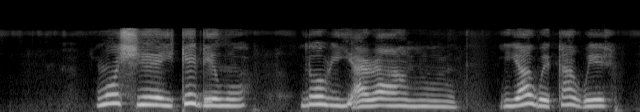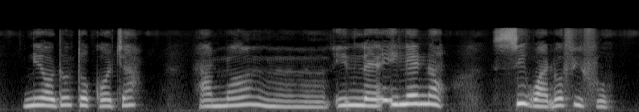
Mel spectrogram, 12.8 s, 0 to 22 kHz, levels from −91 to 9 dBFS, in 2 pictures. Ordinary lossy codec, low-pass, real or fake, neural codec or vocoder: none; none; fake; codec, 16 kHz, 1 kbps, FunCodec, trained on LibriTTS, 50 frames a second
